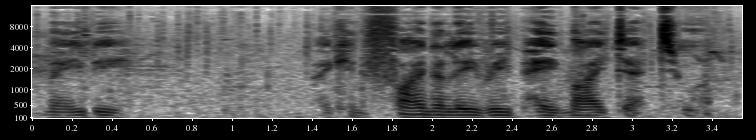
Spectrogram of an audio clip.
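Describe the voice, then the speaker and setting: Low, earnest young sea captain, actor's performance. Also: male voice, flat delivery, normal speed, noisy background, lightly acted. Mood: concerned, resolved. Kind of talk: dramatic game cutscene acting.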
